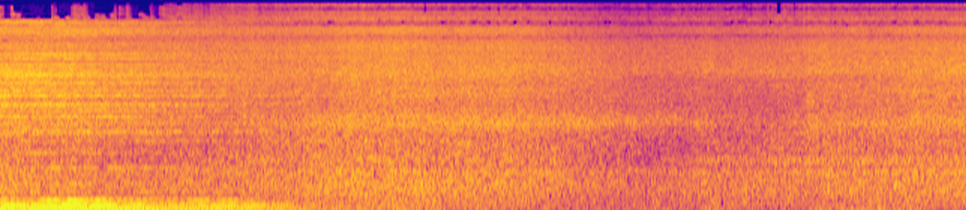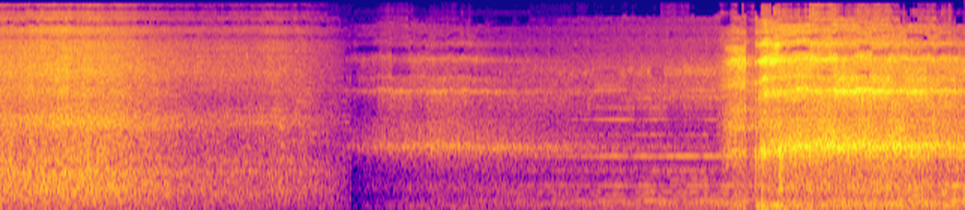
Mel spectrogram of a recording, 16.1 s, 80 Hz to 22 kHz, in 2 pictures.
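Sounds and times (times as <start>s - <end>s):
soft music with held tones: 0.0s - 2.6s, 12.4s - 16.0s
ocean waves: 0.0s - 13.0s, 14.0s - 16.0s.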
